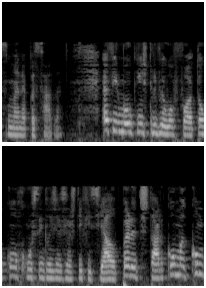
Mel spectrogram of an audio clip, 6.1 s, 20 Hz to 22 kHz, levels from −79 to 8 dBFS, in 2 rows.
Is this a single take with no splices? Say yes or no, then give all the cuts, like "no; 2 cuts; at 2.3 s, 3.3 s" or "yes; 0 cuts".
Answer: yes; 0 cuts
